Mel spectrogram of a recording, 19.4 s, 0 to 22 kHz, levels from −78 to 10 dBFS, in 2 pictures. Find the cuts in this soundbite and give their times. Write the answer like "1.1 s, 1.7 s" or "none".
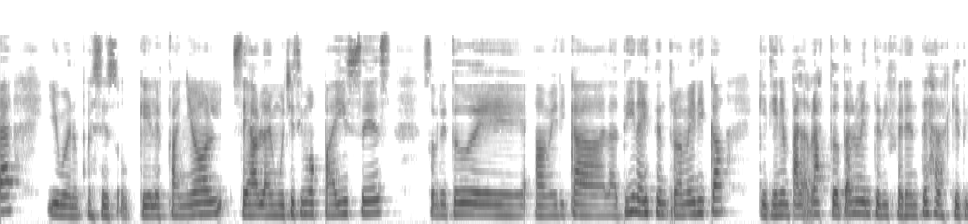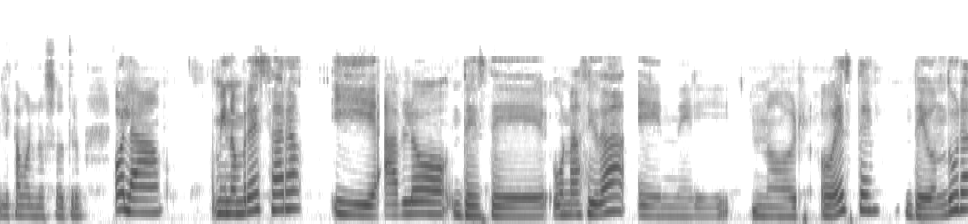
10.8 s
